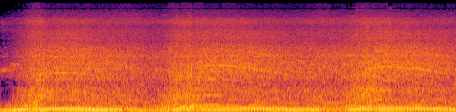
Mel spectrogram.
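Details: Nissan Altima race car after the alternator was plugged back in, charging with no flickering lights: engine revs up cleanly and drops back twice, smooth and even with no misses; normal revving.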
